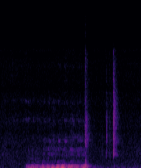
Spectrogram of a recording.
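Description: A French Bulldog puppy gives one long, low, rattling snore, followed by a few sharp clicks.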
